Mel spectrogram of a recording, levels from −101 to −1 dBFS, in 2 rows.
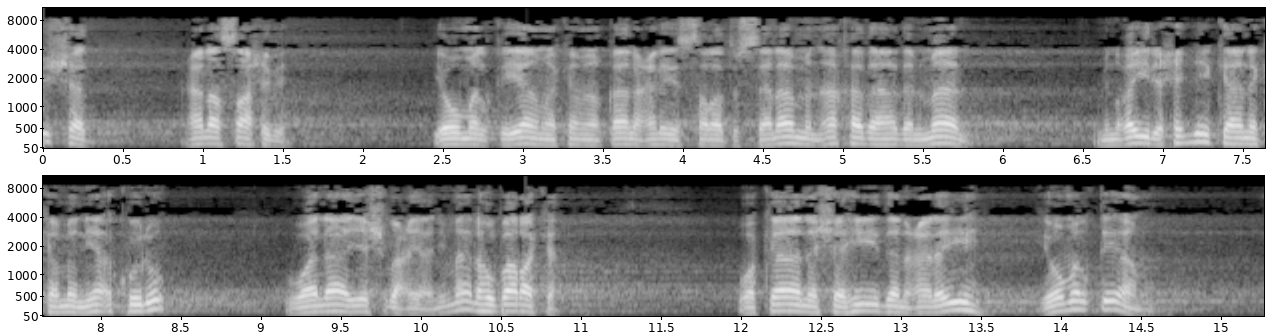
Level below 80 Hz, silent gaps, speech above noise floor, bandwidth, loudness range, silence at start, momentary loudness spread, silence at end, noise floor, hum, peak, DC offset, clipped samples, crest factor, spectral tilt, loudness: -58 dBFS; none; 27 dB; 8.8 kHz; 2 LU; 0 s; 14 LU; 0.2 s; -43 dBFS; none; 0 dBFS; under 0.1%; under 0.1%; 18 dB; -4.5 dB/octave; -16 LUFS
